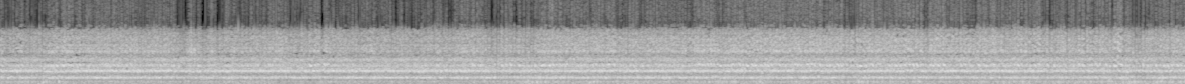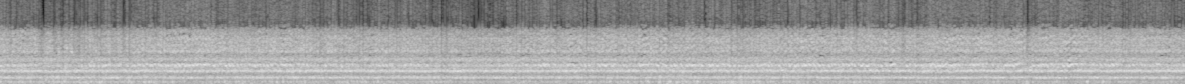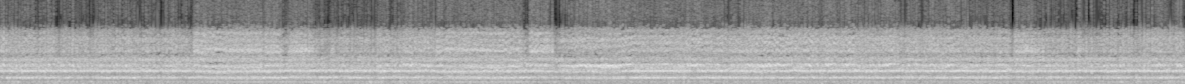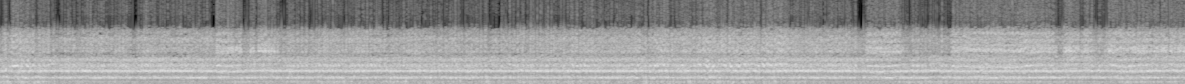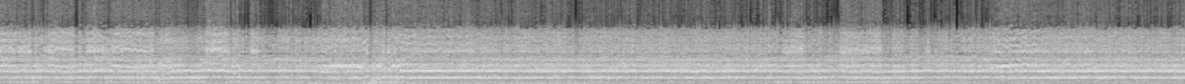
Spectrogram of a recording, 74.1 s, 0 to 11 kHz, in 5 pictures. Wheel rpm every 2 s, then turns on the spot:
230, 230, 230, 230, 230, 230, 240, 240, 230, 230, 230, 230, 230, 230, 230, 240, 220, 230, 220, 230, 230, 230, 230, 230, 240, 230, 230, 230, 220, 230, 220, 230, 220, 230, 230, 230, 230.
none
